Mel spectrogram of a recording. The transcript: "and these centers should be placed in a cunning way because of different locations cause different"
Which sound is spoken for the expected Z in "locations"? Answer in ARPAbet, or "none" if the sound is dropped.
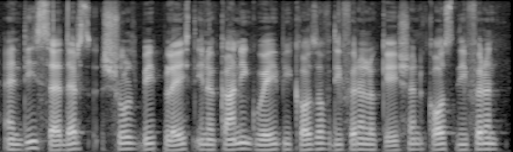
none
